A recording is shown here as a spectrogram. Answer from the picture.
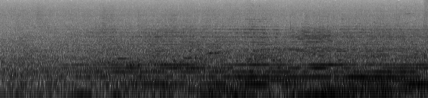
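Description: Tense dramatic underscore: a low, held drone of sustained notes that slowly swells louder.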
